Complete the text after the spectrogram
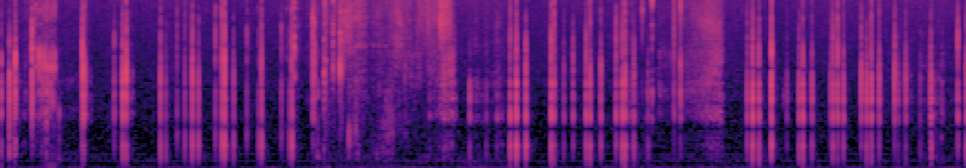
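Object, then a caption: Hardcover book. A closed hardcover book is turned in the hands while long nails tap and scratch its covers. Quick, dry clicking taps come in irregular bursts, mixed with brief bright scratching swishes over a faint low hum.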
